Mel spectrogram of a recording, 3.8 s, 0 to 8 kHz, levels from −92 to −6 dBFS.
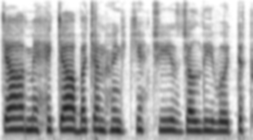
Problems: constant background noise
